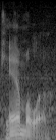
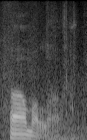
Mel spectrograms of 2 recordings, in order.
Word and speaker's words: Kamala: WR camel to Harris I just said camela but it's Camala no it's Kamala I I don't give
